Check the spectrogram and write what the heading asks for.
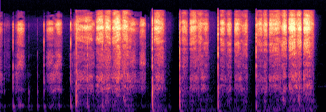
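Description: A quick run of irregular scratchy strokes, like a pen scribbling on paper, some short and some longer, with brief gaps between them.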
